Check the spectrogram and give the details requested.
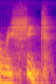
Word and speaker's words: receipt: culture to culture it the pronunciation changed but it does retain that P and make sure that you underline that twice now when you when you have a receipt right that's a proof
